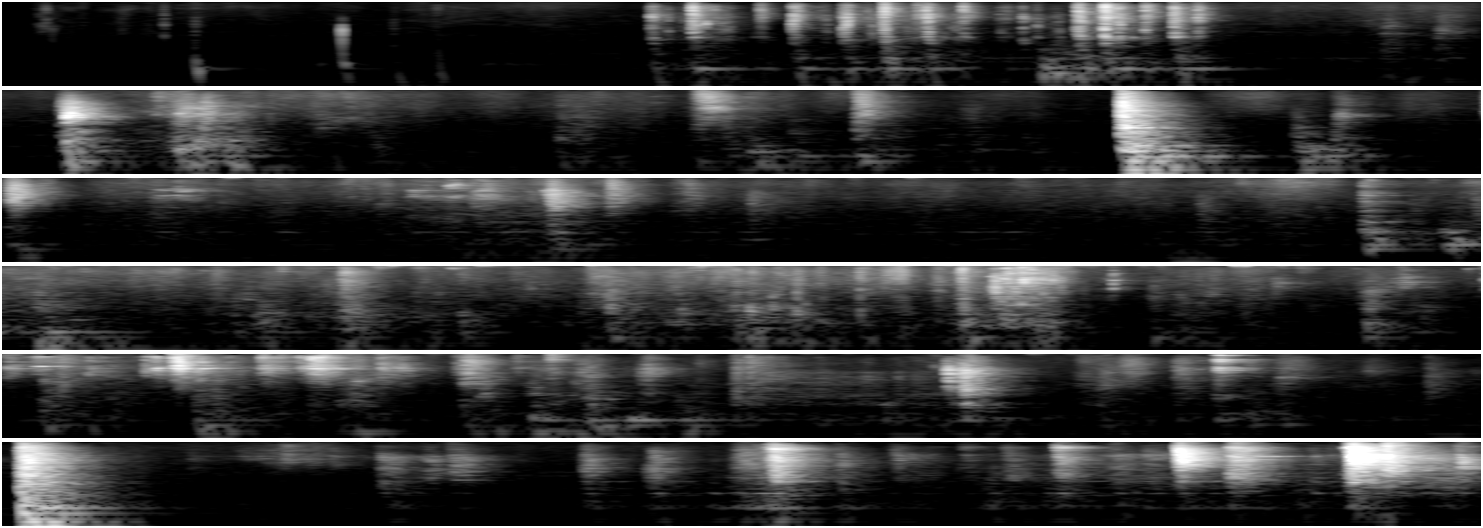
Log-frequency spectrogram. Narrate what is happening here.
I type on the keyboard in the living room. I stand up and walk across the room. I open and close a wardrobe drawer and afterwards open and close the door.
